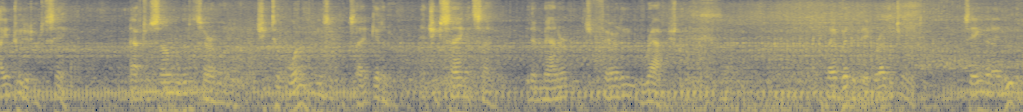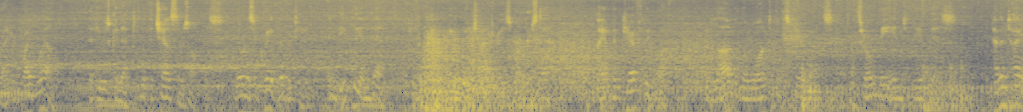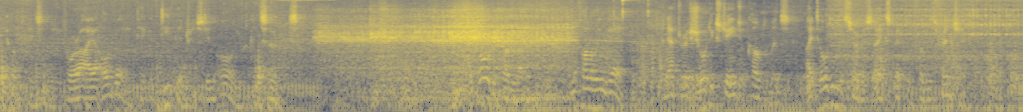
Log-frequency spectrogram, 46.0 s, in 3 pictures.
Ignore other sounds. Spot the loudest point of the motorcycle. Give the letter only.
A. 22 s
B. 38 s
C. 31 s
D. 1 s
B.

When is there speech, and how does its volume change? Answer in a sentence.
You can hear the speech briefly from 0.0 to 1.1 s; from 1.9 to 10.4 s, at a steady volume; from 12.4 to 35.4 s, at a steady volume; and from 37.7 to 45.2 s, at a steady volume.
